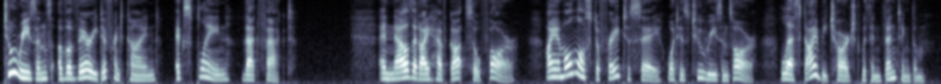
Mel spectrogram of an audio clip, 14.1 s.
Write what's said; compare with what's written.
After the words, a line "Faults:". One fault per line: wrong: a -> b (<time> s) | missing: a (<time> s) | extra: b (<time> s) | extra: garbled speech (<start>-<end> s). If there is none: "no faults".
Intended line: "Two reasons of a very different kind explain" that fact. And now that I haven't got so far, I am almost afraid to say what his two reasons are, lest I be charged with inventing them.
"Two reasons of a very different kind explain" that fact. And now that I have got so far, I am almost afraid to say what his two reasons are, lest I be charged with inventing them.
Faults:
wrong: haven't -> have (6.4 s)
